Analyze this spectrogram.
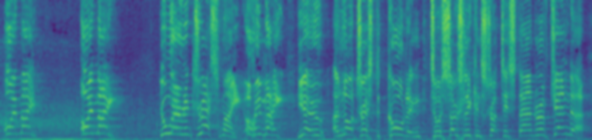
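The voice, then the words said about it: Aggressive shouting. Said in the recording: “I'm shouting at you ... a street-based shouty man”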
